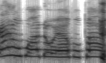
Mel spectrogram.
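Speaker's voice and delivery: very high, hammed-up whine; spoiled brat. Kid refusing the apple pie, spoiled brat whine. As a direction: whine like a bratty child, pitch through the roof. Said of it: "I was acting like a spoiled brat".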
